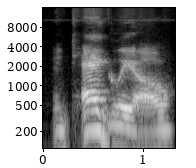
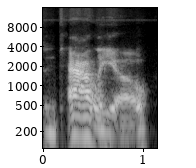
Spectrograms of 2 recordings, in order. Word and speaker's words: Intaglio: We got this is when Intaglio did the bars that basically tell you how to say their name, because everybody was always saying Intaglio and it's Intaglio.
